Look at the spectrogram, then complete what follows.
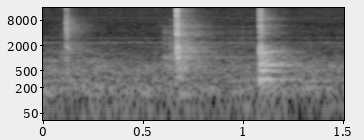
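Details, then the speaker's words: Sansui HTS-105 AV digital surround receiver with no-sound fault: three crisp clicks as the output protection relay switches in and out, suggesting no DC on the output; an exploded-looking diode also seen. "so there's another relay over here so I want to know which relay is the One clicking in and out that one did go click so there's no DC on the output by the sounds of things"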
